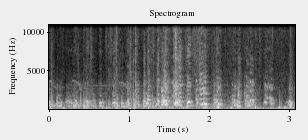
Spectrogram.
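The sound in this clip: Chickens clucking at a poultry seller's market stall: many loud, rapid, overlapping clucks and squawks with no pause throughout.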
